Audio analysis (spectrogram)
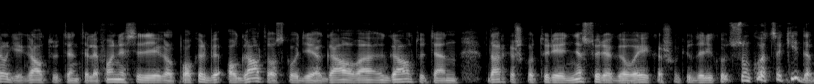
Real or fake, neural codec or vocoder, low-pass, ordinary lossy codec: real; none; 7.2 kHz; MP3, 96 kbps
